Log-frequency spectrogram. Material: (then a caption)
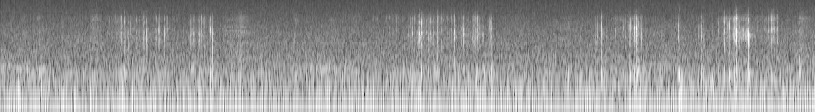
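Foil fabric. Long acrylic nails tap and scratch a flat holographic foil scale-pattern stretch fabric (mermaid scale fabric), with some fingertip rubbing. Quiet, short, bright clicks and crinkly scratches come in loose clusters over a low, soft background hiss. The taps stop dead with no ring.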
